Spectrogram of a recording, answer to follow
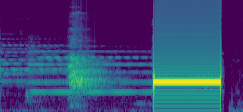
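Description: An edited-in TV test-card tone: one loud, steady, high beep that starts suddenly about one and a half seconds in and cuts off abruptly, the classic 'please stand by' colour-bar signal.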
